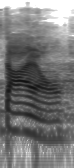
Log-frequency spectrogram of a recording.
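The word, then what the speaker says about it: Stijl: of art um called dyle uh which is a play on words playing off of the uh Dutch movement in modern art dyle uh spelled with a a j instead of style like a stylist uh s JL uh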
